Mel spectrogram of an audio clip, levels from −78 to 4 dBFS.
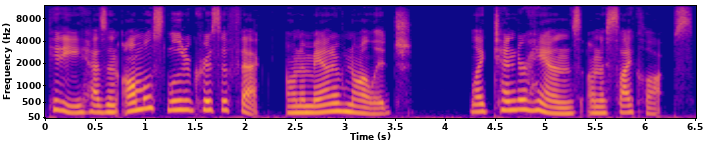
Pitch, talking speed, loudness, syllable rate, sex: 220 Hz, 155 wpm, -18 LUFS, 4.7 syllables/s, female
